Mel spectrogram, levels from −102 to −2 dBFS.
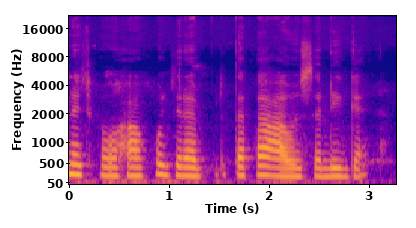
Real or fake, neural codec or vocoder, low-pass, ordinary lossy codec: real; none; none; none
